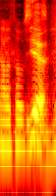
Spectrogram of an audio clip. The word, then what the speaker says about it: halitosis: Or what about, is that how you say it, halitosis? – Yeah.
